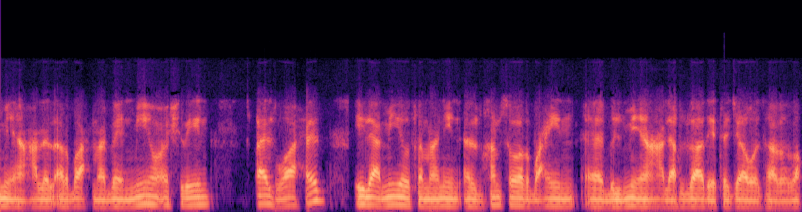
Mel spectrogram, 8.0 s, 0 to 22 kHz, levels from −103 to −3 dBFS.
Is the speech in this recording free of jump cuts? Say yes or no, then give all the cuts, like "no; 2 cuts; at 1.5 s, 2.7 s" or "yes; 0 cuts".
no; 4 cuts; at 2.8 s, 3.5 s, 4.8 s, 6.8 s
